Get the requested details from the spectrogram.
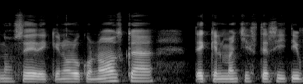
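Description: A man speaks with a Mexican accent at a fairly high pitch. The recording is very clean, with a silent background. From Mexico. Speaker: YouTuber, football commentator. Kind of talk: casual monologue. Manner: hesitant, many fillers.

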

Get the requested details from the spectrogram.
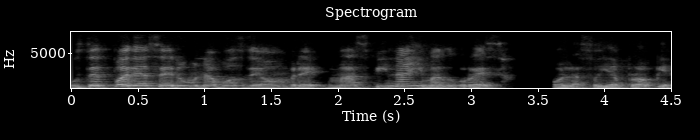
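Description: A woman at a medium pitch speaks at a fairly slow pace with ordinary pitch variation.

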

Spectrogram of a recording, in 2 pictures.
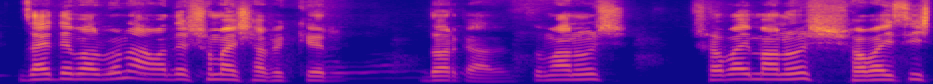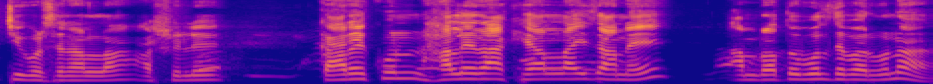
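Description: This man's high voice holds fairly even intonation and very even loudness. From Bangladesh, Manikganj (Ghior). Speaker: charity vlogger giving food to the poor. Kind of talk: casual chat with a street beggar.

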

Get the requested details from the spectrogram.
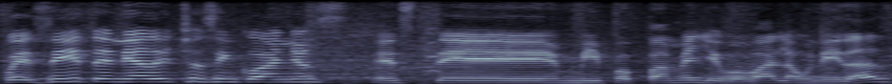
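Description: Over clear background music, a woman talks with ordinary pitch variation. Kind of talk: interview answer. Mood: cheerful, a bit shy. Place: hall.

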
